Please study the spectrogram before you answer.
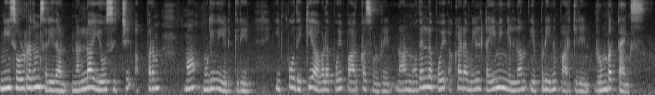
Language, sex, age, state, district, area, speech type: Tamil, female, 30-45, Tamil Nadu, Tiruvallur, urban, read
